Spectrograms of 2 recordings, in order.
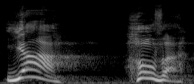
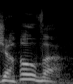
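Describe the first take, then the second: First: The name begins with a Y sound. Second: The name begins with a J sound. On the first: The speaker calls it right. "There is no J sound. It's Yah" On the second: The speaker calls it wrong. "Americans say the word Jehovah"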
